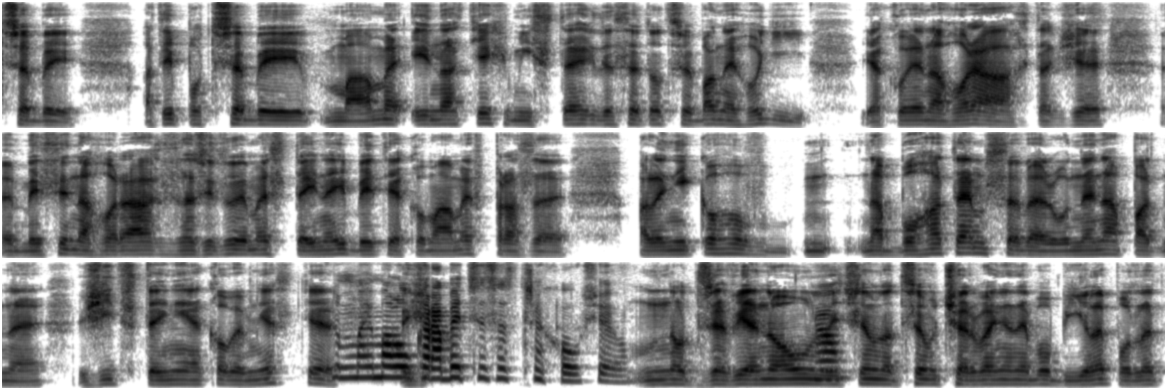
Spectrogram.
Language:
Czech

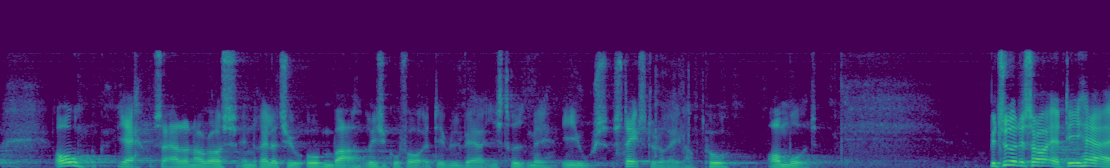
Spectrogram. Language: Danish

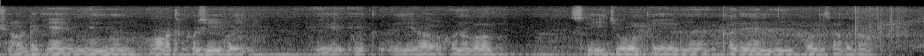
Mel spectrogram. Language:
Punjabi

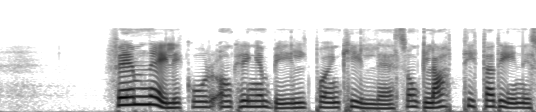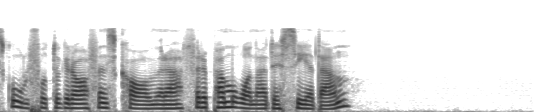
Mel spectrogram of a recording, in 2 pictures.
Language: Swedish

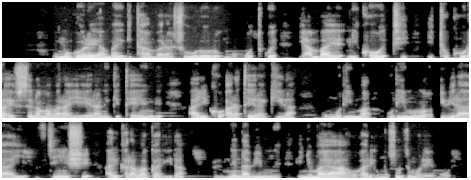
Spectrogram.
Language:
Rundi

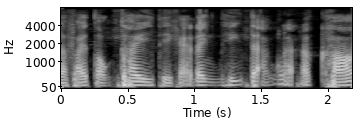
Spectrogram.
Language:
Vietnamese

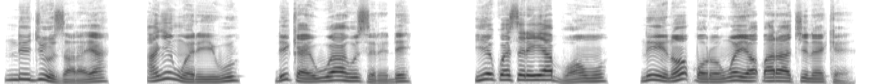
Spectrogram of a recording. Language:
Igbo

